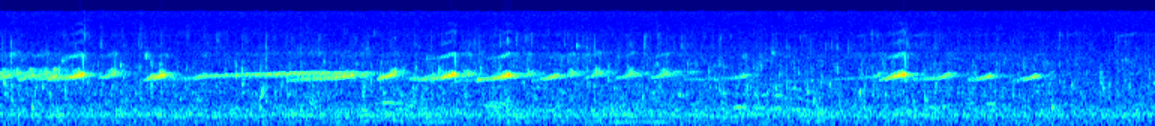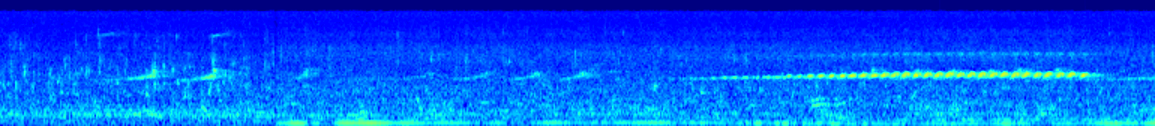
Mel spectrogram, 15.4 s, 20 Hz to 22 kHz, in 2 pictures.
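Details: Kajika frog of a little satoyama brook in Ichihara, Chiba, Japan, June 2022: scattered bursts of rising chirped notes, fading to sparse calls, then a long rising trill near the end; running water and a low hum behind.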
